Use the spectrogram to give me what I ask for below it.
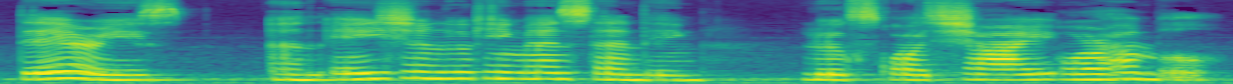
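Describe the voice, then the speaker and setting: A woman giving scripted narration in a slow, dreamy way that sometimes drops to a whisper. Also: medium pitch, slight background noise, poor audio.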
